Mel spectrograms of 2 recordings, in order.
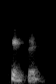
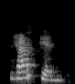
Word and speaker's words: Tapken: It's like tap dancing Ken doll. Oh, there. Tapken. Tapkin. Instead of saying napkins, just say Tapkin. There you go. Right. But there's an E instead of an I.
